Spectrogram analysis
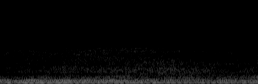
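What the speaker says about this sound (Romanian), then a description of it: "Ah, și totuși se aude aproape șoseaua." Distant road traffic near an orchard in the countryside, a steady low rumble of cars passing far off with no voices.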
